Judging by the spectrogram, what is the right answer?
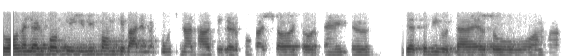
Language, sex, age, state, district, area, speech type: Hindi, male, 18-30, Rajasthan, Jodhpur, urban, conversation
